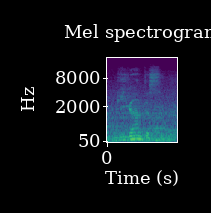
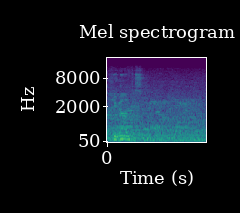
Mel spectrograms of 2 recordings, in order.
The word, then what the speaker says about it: Gigantes: けれども、スペイン語は頭の G を発音しないんですよ。だからヒガンテス G がヒになるんです。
